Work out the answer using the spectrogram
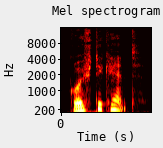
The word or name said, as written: grøftekant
